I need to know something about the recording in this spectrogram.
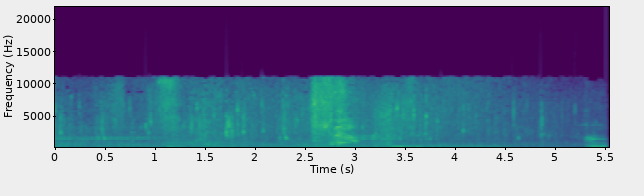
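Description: A deep, muffled underwater rumble goes on steadily.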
